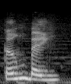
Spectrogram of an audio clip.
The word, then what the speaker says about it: também: Percebam como eu pronuncio a palavra também. Uma escuta atenta nos leva a constatar que não há um encontro dos lábios. O M no final é produzido como um ditongo nasalizado, como em. Porém, no inglês, como em cream and rhythm, ocorre o encontro dos lábios no final das palavras.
